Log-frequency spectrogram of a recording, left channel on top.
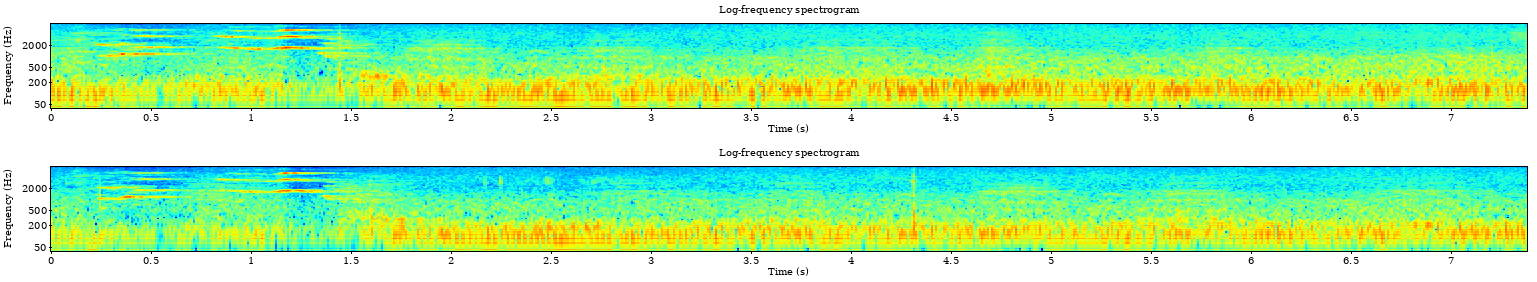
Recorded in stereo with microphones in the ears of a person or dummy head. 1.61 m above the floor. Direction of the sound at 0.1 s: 30° left (ahead or behind).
